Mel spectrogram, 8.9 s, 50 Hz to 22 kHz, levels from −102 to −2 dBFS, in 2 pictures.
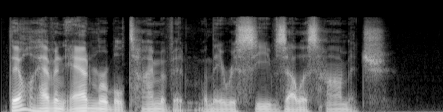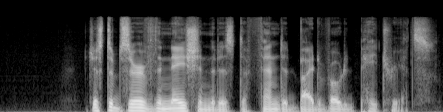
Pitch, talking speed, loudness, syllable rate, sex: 85 Hz, 155 wpm, -20 LUFS, 5.4 syllables/s, male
